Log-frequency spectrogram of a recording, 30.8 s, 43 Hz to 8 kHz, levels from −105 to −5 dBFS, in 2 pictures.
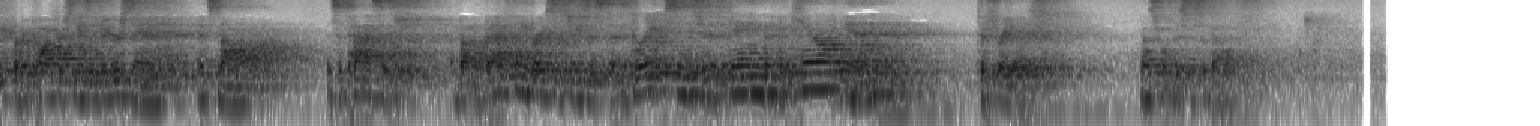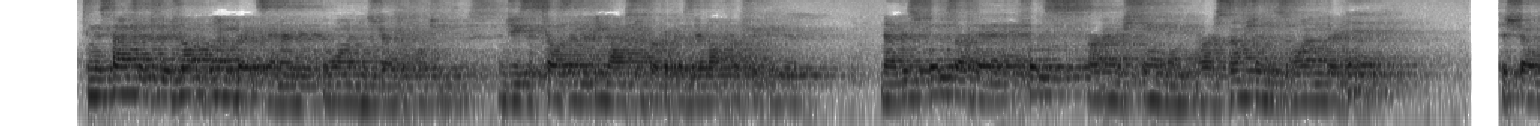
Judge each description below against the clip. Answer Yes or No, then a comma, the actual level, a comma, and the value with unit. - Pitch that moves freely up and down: Yes, wide, 6.7 semitones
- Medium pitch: Yes, medium, 145 Hz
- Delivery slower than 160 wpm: Yes, average, 140 wpm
